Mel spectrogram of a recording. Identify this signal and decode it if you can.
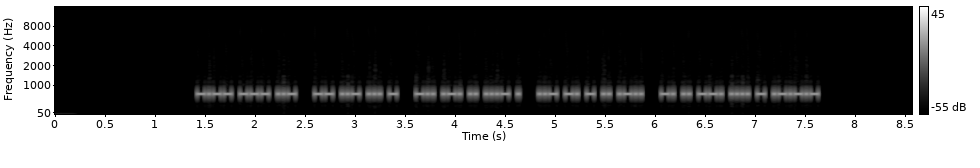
Morse code, heard as a keyed tone, about 42 wpm, 700 Hz. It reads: YOU MUST DRIVE UNTIL NIGHT.
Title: Sentences from Top 1000 Words - Review Part 2 - 45wpm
